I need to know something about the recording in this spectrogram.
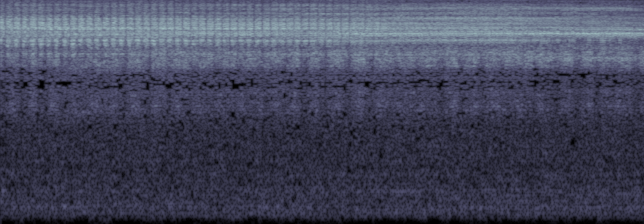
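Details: Loud, high-pitched buzzing from cicadas in a wheat field, throbbing in rapid regular pulses that smooth out and ease a little toward the end. No other clear sounds.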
